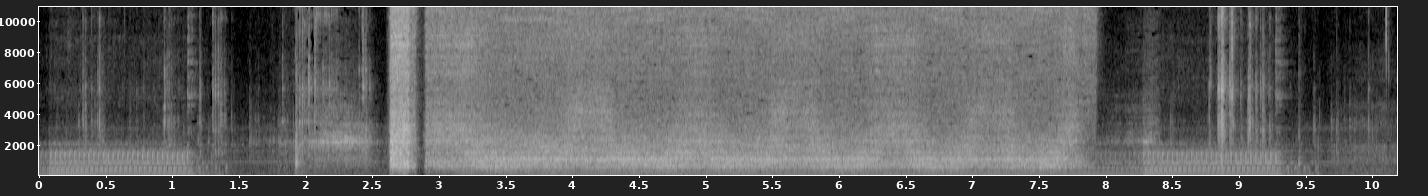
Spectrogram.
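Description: Airbrush spraying black paint onto a crankbait: a sharp click about two and a half seconds in, then a steady hiss of air and paint for about five seconds. A low hum is heard briefly at the start and again near the end.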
